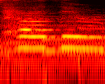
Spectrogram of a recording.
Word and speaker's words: Heather: just like we do my name is heather which rhymes with feather amphibians compared to skin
